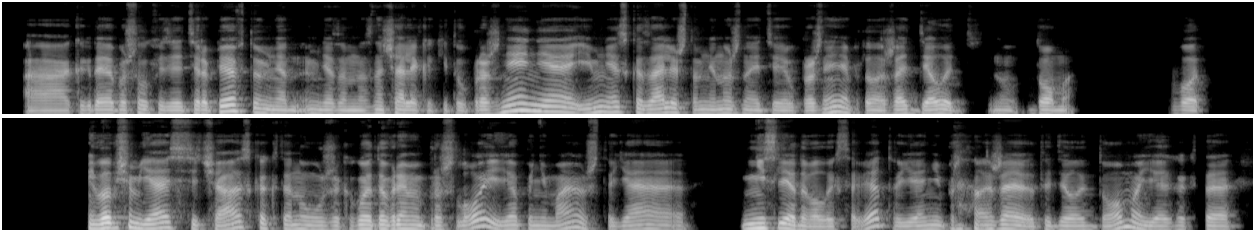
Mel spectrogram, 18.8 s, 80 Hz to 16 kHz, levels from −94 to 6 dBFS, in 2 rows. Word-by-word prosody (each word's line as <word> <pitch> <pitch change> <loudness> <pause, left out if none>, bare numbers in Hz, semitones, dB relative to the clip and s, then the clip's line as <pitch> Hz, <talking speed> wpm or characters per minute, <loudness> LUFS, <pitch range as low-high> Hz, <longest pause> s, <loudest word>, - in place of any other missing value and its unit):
а 105 0 -2
когда 120 +1 -1
я 120 - +2
пошел 120 +1 -2
к - - -16
физиотерапевту, 120 - +2
мне 115 -3 +1
мне 115 +1 -2
там 110 -1 -1
назначали 115 +2 0
какие-то 110 0 -8
упражнения, 170 - +3
и 130 - -1
мне 165 +1 +1
сказали, 140 -2 +1
что 140 -4 -7
мне 120 -1 -1
нужно 125 -1 -3
эти 110 0 -3
упражнения 110 +9 -1
продолжать 110 +2 -1
делать, 115 -1 0
ну, 110 -1 -7
дома. 115 -1 -2 0.7
Вот. 115 -1 -3 1.0
И, 140 - +4
в 155 - +9
общем, 165 0 +6
я 150 +4 +5
сейчас 135 +2 -1
как-то, 150 -3 -3
ну, 130 -1 -1
уже 120 0 -3
какое-то 135 +3 +2
время 135 -1 +3
прошло, 125 - -1
и 205 -9 +2
я 130 +1 0
понимаю, 125 +7 -2
что 115 - -9
я 125 +1 -3 0.4
не 150 +3 +6
следовал 125 -10 +2
их 105 - -2
совету, 200 - -3
я 115 +1 -1
не 130 +1 -2
продолжаю 130 -1 0
это 110 +3 -6
делать 115 0 -2
дома, 160 - 0
я 115 -2 -1
как-то 115 -1 -3
125 Hz, 170 wpm, -23 LUFS, 115-140 Hz, 1.0 s, в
